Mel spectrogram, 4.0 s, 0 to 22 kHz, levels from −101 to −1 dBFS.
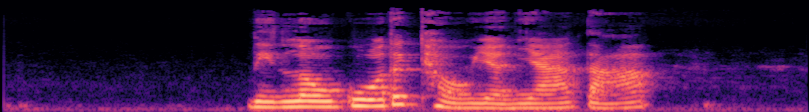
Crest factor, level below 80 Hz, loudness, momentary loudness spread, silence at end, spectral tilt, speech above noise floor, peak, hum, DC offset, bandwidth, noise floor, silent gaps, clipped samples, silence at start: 18 dB; -58 dBFS; -18 LUFS; 12 LU; 0.8 s; -7 dB/octave; 40 dB; -2 dBFS; none; under 0.1%; 14.5 kHz; -57 dBFS; none; under 0.1%; 1.25 s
